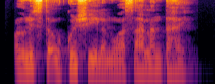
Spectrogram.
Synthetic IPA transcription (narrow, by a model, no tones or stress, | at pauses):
ʕʊnɪst̪ʰɐʊkʰʊnʃiːlɐnwɑːsɐhlɐnt̪ʰɐɦɛj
